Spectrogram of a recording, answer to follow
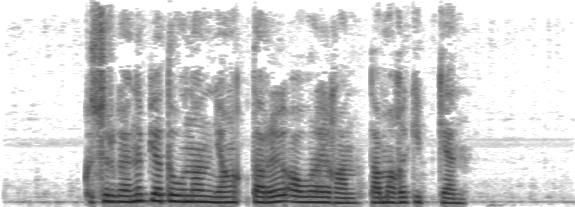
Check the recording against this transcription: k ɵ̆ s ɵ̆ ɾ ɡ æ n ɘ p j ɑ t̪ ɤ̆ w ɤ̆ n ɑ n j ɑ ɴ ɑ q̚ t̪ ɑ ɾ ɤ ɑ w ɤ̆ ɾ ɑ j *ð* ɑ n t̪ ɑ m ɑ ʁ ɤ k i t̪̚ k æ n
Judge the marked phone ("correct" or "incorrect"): incorrect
